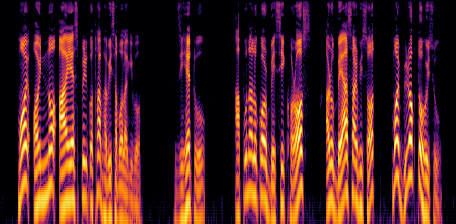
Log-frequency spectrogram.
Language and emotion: Assamese, angry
